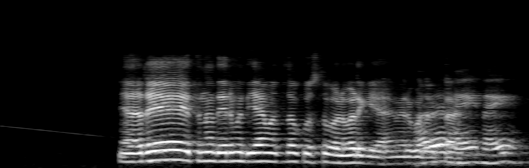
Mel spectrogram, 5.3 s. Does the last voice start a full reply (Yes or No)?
Yes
